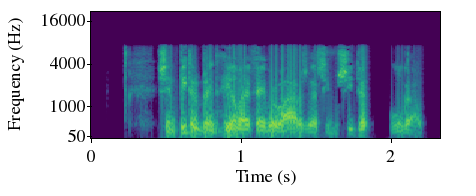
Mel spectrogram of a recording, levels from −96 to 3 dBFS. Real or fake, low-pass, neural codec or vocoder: real; 7.2 kHz; none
